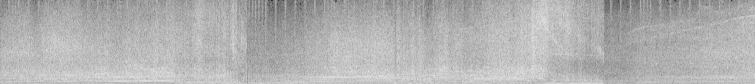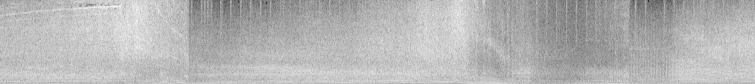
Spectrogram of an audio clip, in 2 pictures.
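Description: Small-tire no-prep drag cars racing side by side at full throttle. The engine pitch climbs in long pulls, drops back and climbs again at each gear change, over several runs in a row. Near the end the pitch falls steeply as the cars go by, and then the engines rise again.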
